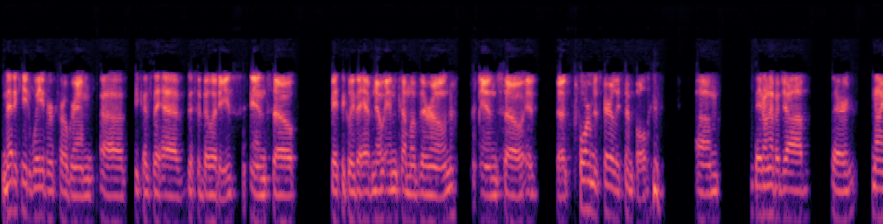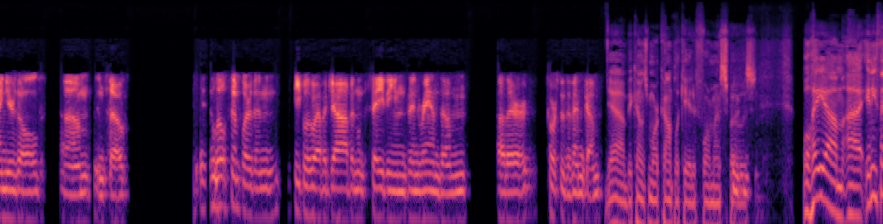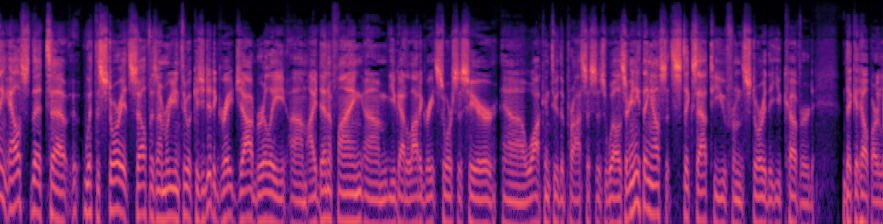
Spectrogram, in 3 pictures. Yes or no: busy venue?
no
